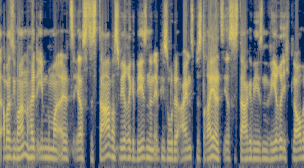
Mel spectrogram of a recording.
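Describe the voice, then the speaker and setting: Man, late thirties, opinionated, ranting, higher voice, dry close sound. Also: dry recording. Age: 30s. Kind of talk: casual discussion.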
